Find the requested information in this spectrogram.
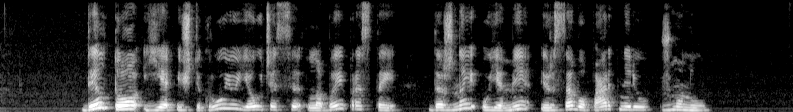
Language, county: Lithuanian, Alytus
